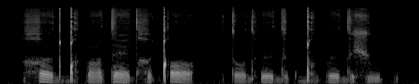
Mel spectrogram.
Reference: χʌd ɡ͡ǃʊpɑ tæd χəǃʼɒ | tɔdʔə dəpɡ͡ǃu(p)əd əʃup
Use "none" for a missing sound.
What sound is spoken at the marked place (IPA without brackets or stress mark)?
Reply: p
